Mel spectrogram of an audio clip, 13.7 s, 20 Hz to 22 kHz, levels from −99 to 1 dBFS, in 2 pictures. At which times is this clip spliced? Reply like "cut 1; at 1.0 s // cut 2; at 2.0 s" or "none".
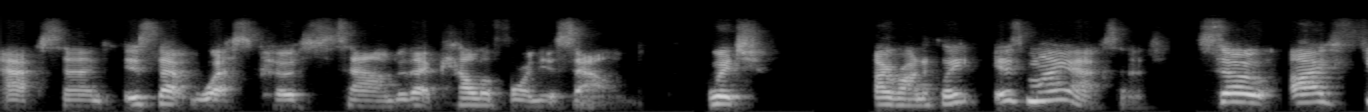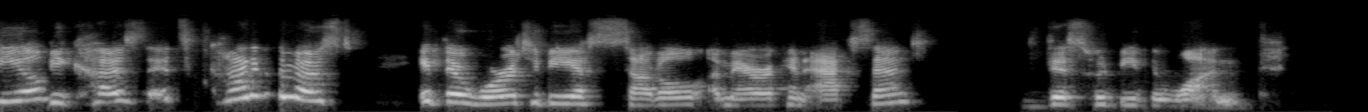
cut 1; at 7.0 s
